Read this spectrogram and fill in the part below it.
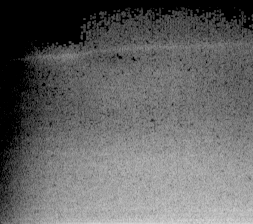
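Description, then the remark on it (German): Steady roar of dense road traffic on Rosengartenstrasse in Zurich, Switzerland, at midday, with inbound traffic crawling downhill at walking pace. It fades in and holds, a broad wash of engine and tire noise with a low hum underneath, no single vehicle standing out. “Stadteinwärts Richtung Hartbrücke rollt der Verkehr im Schritttempo bergab.”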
